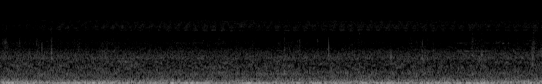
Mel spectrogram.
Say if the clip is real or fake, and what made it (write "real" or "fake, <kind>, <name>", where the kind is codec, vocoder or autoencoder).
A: real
